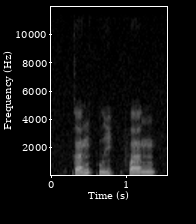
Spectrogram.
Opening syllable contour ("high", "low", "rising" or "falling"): rising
